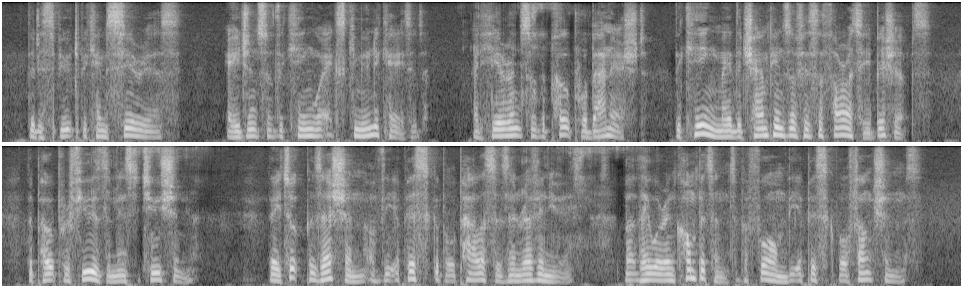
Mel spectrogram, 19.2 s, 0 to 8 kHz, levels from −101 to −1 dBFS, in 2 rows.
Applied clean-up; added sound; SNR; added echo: neural mask model Resemble Enhance denoiser.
